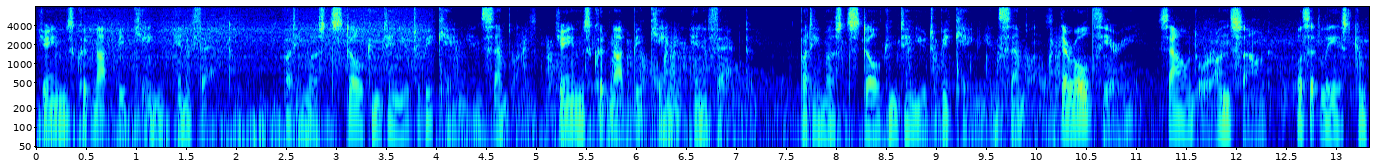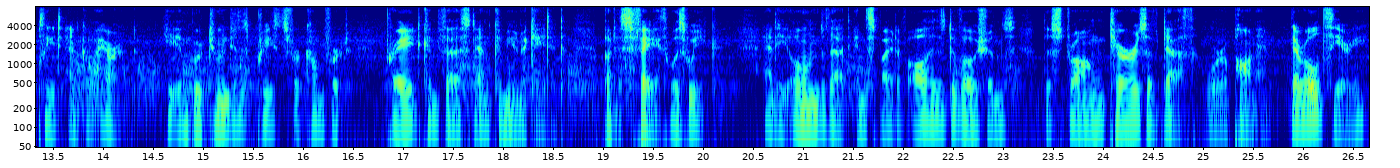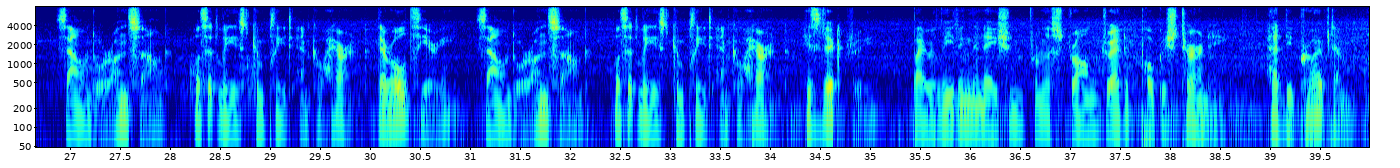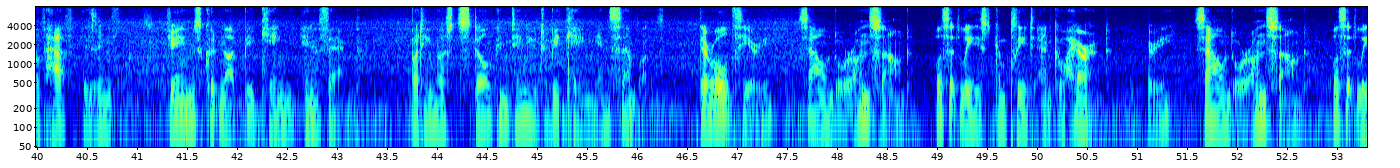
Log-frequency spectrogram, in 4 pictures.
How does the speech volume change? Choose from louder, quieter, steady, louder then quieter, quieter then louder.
louder.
